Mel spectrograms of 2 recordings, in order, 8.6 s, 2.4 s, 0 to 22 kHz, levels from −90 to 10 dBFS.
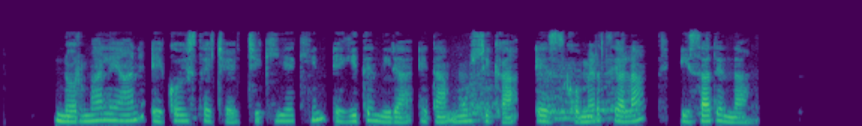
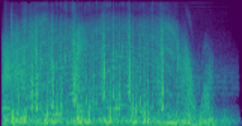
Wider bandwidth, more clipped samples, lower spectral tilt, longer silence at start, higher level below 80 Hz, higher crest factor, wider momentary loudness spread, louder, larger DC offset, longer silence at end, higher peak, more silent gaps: second, 8.4 kHz vs over 20 kHz; neither; about the same, -4.5 dB/octave vs -4.5 dB/octave; first, 0.55 s vs 0 s; second, -64 dBFS vs -34 dBFS; about the same, 20 dB vs 18 dB; about the same, 6 LU vs 5 LU; second, -26 LUFS vs -18 LUFS; neither; first, 1.05 s vs 0.05 s; second, -6 dBFS vs 0 dBFS; first, 1.47-1.51 s, 2.42-2.48 s, 2.96-3.00 s, 5.20-5.35 s, 6.48-6.59 s, 6.70-6.80 s vs none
